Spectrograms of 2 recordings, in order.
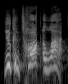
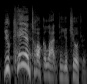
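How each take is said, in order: First: Louder, pressed first saying; driving the line home; emphatic. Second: Said in the usual way. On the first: Shown as a demonstration. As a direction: push the point hard. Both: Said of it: "repeated line".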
